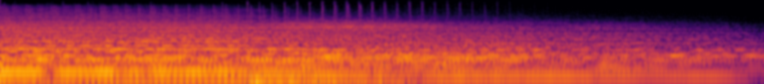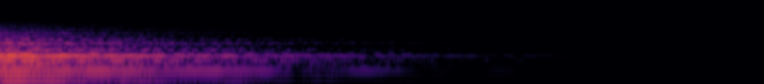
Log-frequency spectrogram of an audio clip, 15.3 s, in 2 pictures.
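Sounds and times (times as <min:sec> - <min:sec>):
downfall ambient music: 0:00.0 - 0:11.2.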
